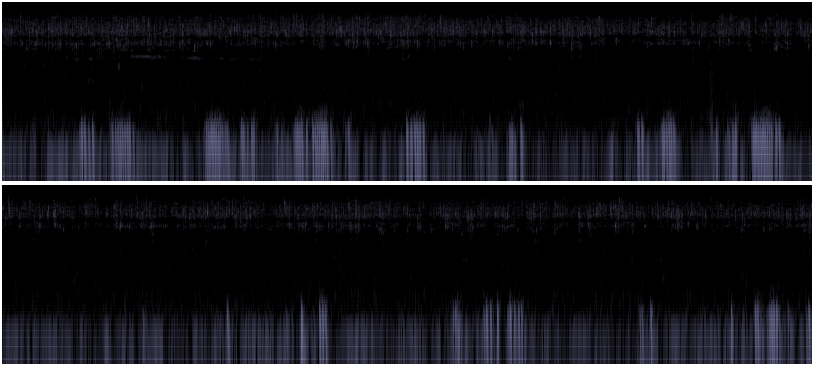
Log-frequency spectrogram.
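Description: Fish pieces shallow-frying in oil in a pan, giving a faint steady sizzle, with soft low bumps now and then.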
